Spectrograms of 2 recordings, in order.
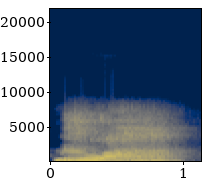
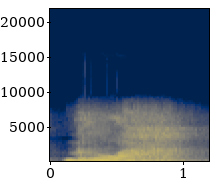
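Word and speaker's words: רוּחַ: Entonces, en el Antiguo Testamento, la palabra Espíritu Santo o la palabra Espíritu está consignada con una palabra hebrea, Ruah, R-U-A-H, Ruah. A ver, pronúncialo conmigo, Ruah, Ruah.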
